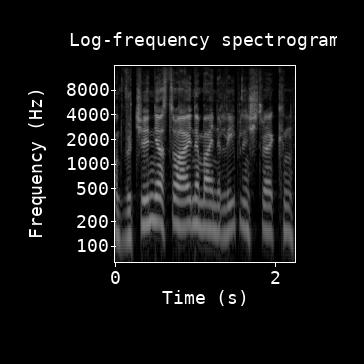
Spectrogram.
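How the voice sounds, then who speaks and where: Speaking fairly quickly with a Swiss German accent, a man uses ordinary pitch variation in a dry, close recording with no echo. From Switzerland. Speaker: sim racing streamer. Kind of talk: live stream commentary. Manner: halting, with fillers.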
